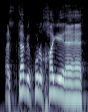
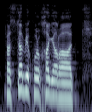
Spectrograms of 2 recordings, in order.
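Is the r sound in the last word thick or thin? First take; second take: thin; thick. First: The r in the last word sounds thin. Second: The r in the last word sounds thick.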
